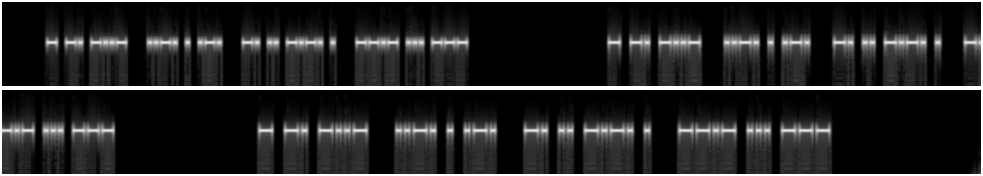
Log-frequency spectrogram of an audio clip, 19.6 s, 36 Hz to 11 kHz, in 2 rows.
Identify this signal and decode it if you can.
Morse code, heard as a keyed tone, about 34 wpm, 700 Hz. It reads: TNX FER NICE QSO TNX FER NICE QSO TNX FER NICE QSO
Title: Speed-Racing Common QSO Phrases - 28wpm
